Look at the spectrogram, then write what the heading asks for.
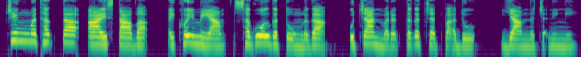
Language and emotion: Manipuri, neutral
